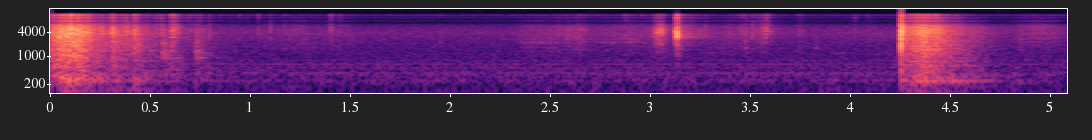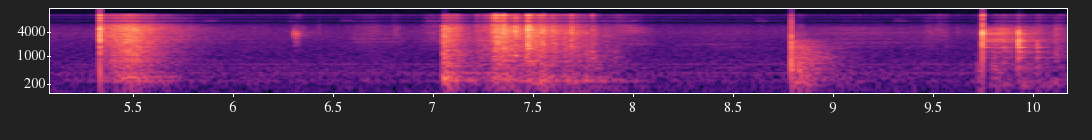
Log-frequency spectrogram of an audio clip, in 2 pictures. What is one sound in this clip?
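A sledgehammer thuds against a plastic television case.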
